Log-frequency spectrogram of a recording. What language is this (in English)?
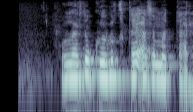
Kazakh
